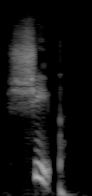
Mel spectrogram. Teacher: But for sheep, that vowel is long and you have to stretch your mouth out, kind of like you're smiling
